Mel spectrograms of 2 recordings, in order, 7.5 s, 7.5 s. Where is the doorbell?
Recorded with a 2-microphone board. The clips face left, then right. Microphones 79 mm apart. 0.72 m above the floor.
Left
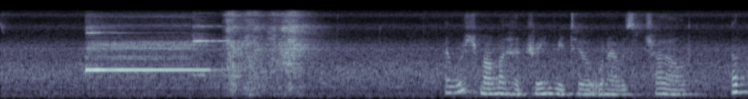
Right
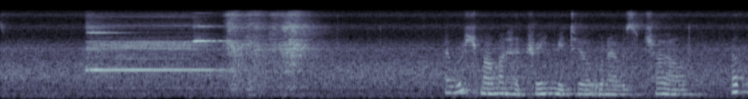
65° left (ahead or behind), 5.5 m.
